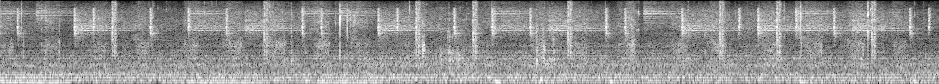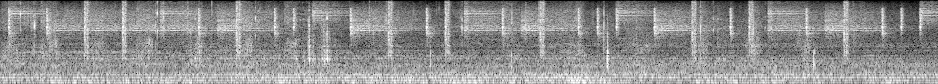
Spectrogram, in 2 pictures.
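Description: Steady wind rumble on the microphone on an open beach, with scattered small clicks and rustles from hands handling a cotton-wrapped bait fish close to the mic.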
